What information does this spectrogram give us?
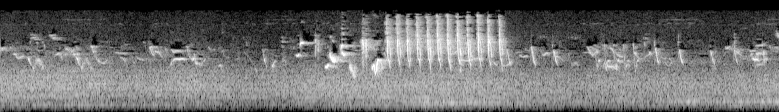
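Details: Singing common nightingale, with soft scattered twittering notes before a loud, fast machine-gun rattle of identical notes lasting over a second, then more quiet chirps against a noisy background.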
